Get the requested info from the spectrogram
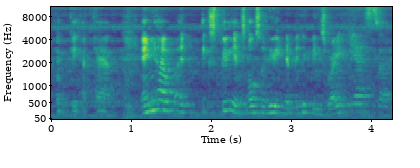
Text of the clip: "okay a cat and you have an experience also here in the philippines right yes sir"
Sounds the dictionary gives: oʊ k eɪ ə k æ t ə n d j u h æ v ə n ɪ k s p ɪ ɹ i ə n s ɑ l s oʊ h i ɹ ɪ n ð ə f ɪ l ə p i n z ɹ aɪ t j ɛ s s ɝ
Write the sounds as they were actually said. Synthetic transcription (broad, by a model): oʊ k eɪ ə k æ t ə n j u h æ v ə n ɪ k s p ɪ ɹ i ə n s ɑ l s oʊ h i ɹ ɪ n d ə p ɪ n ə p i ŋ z ɹ aɪ t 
